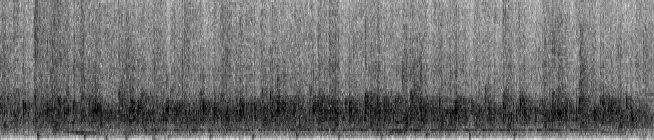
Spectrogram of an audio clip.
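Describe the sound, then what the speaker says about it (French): A church congregation claps loudly during a Sunday worship service, steady dense applause from many people throughout, with a few sharper individual claps and a sustained voice faintly underneath. "Nous acclamons Jésus"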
